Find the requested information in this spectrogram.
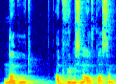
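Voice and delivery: ordinary delivery, nothing marked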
